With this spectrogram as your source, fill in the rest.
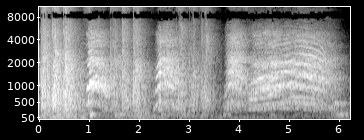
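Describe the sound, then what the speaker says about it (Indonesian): A classroom of children does a rhythmic spirit clap in bursts of sharp clapping, then shouts together loudly in unison, with the energy rising toward the end. "Coba Ibu cek semangatnya semua. Tepuk semangat."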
